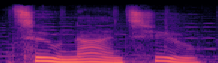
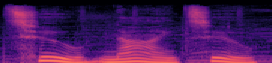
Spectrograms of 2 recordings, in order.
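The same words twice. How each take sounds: No difference in how they are said.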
